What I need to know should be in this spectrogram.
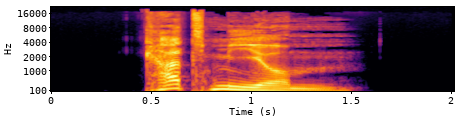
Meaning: alternative form of Cadmium
- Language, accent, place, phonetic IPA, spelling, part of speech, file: German, Germany, Berlin, [ˈkatmiʊm], Kadmium, noun, De-Kadmium.ogg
